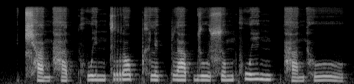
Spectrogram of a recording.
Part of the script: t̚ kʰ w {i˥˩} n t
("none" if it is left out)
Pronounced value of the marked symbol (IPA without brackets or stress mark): i˧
